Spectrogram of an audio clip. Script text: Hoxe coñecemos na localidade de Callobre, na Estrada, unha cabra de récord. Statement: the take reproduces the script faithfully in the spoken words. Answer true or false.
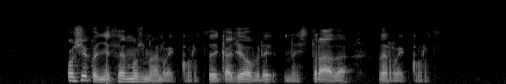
false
